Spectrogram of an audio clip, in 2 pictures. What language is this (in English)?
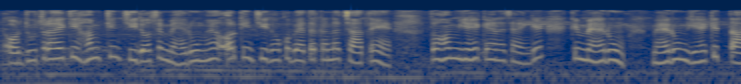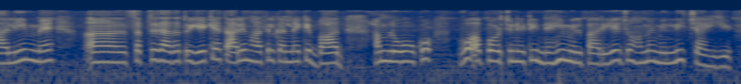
Urdu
